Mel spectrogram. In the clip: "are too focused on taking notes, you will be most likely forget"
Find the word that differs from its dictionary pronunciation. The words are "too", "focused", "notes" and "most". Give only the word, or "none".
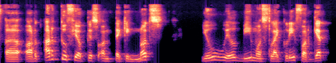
focused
